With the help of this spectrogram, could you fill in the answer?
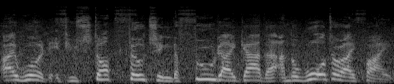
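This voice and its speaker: Video game role: exasperated pirate, high insistent calls, faint background ambience. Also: male voice, lively intonation, normal speed, background noise. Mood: exasperated, pleading. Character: exasperated male pirate pleading with mad shipmate. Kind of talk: dramatic video game acting.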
